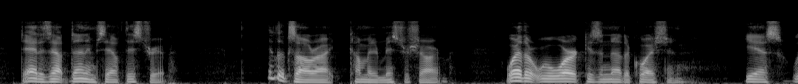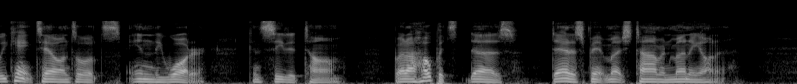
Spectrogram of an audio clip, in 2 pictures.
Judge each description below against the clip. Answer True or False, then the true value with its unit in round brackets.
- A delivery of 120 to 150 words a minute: False (170 wpm)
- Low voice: True (115 Hz)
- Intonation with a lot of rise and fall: False (3.4 semitones)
